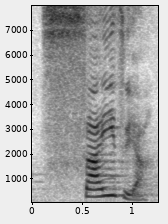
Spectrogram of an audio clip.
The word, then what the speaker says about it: emphasize: PH는 F 소리 내서 밑에 거는 emphasize야. size, S.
